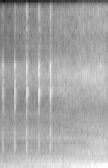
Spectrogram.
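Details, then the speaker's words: Honda GL Pro motorcycle engine, piston placed in the cylinder liner and tapped by hand: five sharp hollow taps then a whirr; piston loose in the liner, engine barely smoking, recommended fix is rebore with new piston set. "kalau seker dimasukkan ke liner kemudian dipukul-pukul pakai tangan Kok bunyi seperti ini itu dipastikan sudah mengalami kelonggaran walaupun sepintas motor ini nggak ngebul"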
